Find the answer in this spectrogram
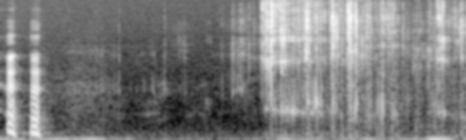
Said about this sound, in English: Obviously, it's a chip, so it's going to be crunchy. Snappy.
